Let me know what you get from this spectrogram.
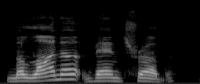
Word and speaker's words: Milana Vayntrub: Mila- Sorry, I said it wrong. Milana Vayntrub. There we go.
